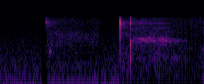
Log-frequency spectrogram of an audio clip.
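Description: Near silence on an online call, with a pair of faint clicks a little over a second in.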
